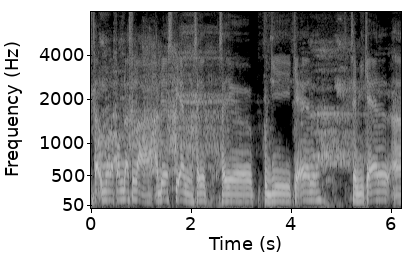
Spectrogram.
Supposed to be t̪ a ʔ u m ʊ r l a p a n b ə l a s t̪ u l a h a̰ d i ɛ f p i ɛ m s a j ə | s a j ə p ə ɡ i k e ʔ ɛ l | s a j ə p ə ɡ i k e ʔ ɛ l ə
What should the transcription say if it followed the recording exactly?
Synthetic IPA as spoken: t̪ a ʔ u m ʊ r l a p a n b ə l a s t̪ u l a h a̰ b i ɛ s p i ɛ m s a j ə | s a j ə p ə ɡ i k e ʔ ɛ l | s a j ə p ə ɡ i k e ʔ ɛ l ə

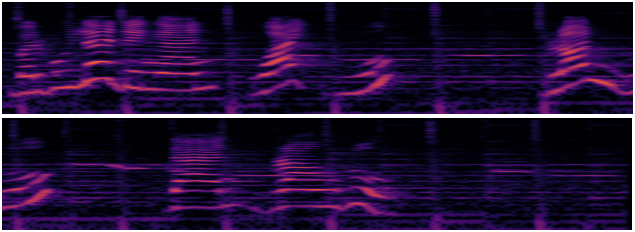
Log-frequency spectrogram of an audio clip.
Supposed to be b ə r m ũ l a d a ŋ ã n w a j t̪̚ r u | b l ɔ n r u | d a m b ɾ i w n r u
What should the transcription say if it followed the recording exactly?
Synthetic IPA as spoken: b ə r m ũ l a d ə ŋ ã n w a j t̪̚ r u | b l ɔ n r u | d a n b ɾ a w n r u

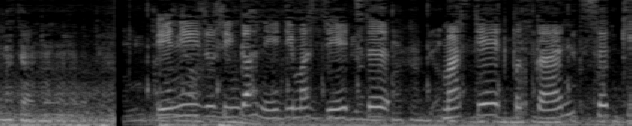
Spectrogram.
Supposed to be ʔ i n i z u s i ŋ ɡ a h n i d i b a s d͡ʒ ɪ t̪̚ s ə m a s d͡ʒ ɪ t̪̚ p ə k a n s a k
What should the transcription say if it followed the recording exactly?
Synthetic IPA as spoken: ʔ i n i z u s i ŋ ɡ a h n i d i m a s d͡ʒ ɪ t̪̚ s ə m a s d͡ʒ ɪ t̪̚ p ə k a n s ə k

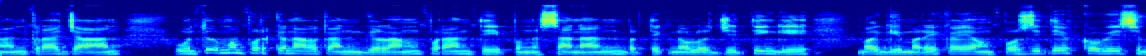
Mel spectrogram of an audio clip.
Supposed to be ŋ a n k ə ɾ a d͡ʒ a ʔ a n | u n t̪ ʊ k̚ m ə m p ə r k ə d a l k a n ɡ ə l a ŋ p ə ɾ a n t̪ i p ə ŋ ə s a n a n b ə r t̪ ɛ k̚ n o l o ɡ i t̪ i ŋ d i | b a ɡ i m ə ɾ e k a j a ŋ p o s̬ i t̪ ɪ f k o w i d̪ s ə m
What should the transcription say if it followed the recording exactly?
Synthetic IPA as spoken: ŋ a n k ə ɾ a d͡ʒ a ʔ a n | u n t̪ ʊ k̚ m ə m p ə r k ə n a l k a n ɡ ə l a ŋ p ə ɾ a n t̪ i p ə ŋ ə s a n a n b ə r t̪ ɛ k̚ n o l o ɡ i t̪ i ŋ ɡ i | b a ɡ i m ə ɾ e k a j a ŋ p o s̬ i t̪ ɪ f k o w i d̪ s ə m

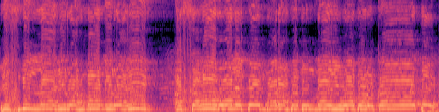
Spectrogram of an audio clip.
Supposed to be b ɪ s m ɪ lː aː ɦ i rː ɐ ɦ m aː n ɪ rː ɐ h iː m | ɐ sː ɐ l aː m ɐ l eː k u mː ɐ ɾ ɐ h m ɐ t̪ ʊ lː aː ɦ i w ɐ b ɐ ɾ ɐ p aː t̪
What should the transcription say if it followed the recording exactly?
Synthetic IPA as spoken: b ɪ s m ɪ lː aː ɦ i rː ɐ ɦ m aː n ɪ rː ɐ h iː m | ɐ sː ɐ l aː m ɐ l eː k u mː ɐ ɾ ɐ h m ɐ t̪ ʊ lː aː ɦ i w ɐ b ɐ ɾ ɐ k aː t̪

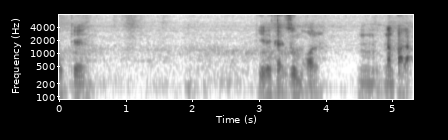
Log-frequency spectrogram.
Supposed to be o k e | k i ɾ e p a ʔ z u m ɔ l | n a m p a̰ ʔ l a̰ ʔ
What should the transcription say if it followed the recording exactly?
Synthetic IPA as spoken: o k e | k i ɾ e k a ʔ z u m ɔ l | n a m p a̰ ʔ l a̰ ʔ

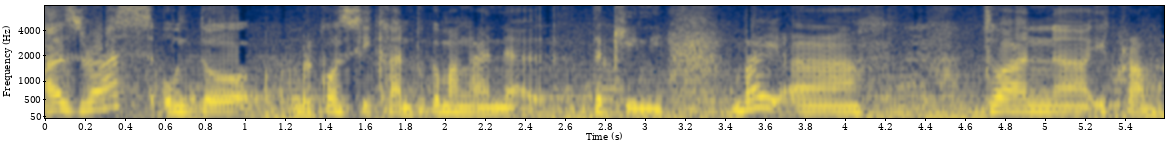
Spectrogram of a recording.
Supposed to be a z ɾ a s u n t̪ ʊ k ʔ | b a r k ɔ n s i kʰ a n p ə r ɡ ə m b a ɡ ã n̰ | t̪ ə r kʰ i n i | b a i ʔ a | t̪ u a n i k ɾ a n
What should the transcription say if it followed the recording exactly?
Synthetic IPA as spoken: a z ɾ a s u n t̪ ʊ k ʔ | b ə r k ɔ n s i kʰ a n p ə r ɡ ə m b a ŋ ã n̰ | t̪ ə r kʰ i n i | b a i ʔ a | t̪ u a n i k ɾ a m

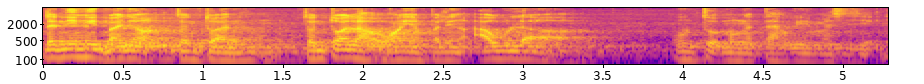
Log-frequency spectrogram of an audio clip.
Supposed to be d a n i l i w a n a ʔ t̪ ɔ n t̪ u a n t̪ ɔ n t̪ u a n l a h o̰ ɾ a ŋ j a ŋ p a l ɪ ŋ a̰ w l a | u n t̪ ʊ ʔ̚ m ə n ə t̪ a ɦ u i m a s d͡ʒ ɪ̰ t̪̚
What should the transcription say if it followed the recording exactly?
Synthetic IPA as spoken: d a n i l i b a ɲ a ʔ t̪ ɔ n t̪ u a n t̪ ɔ n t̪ u a n l a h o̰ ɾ a ŋ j a ŋ p a l ɪ ŋ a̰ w l a | u n t̪ ʊ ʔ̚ m ə ŋ ə t̪ a ɦ u i m a s d͡ʒ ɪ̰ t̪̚

